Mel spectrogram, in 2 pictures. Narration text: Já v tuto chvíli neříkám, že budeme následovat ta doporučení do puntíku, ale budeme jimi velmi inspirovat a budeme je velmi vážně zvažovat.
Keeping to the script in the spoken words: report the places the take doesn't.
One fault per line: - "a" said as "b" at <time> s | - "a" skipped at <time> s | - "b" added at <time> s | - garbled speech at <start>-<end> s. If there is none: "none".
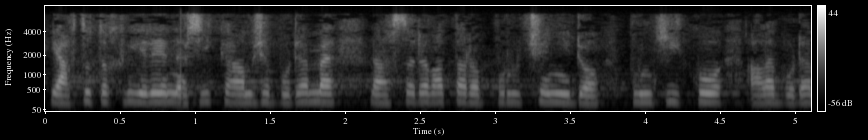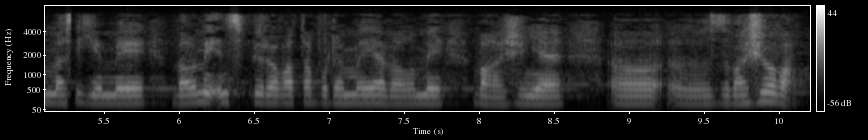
none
